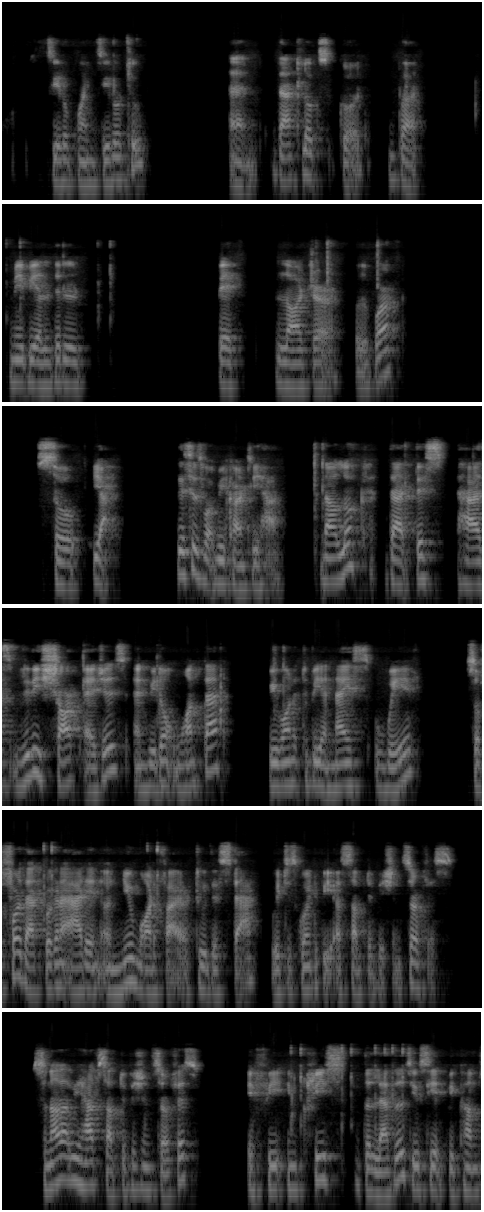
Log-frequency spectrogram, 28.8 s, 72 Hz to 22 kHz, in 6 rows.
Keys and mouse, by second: 4.9-8.6 drag, 12.8 KP_0, 13.7-14.3 middle drag, 15.3-16.0 middle drag, 17.1 KP_0, 19.7 click, 20.7-23.9 drag, 26.9 click, 27.4 click, 27.7 click.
